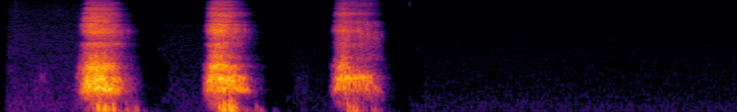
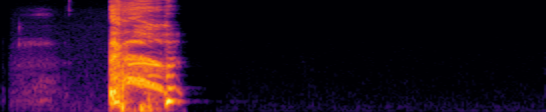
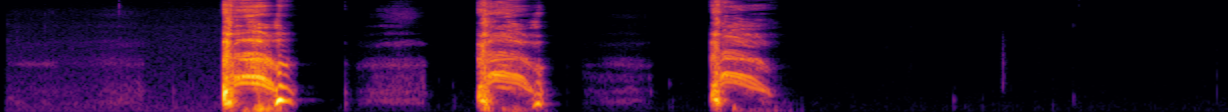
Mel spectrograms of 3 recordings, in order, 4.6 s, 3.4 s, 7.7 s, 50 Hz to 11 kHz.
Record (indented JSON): {
  "exhalation_length": "4.6 s",
  "exhalation_amplitude": 28321,
  "exhalation_signal_mean_std_ratio": 0.3,
  "cough_length": "3.4 s",
  "cough_amplitude": 29532,
  "cough_signal_mean_std_ratio": 0.26,
  "three_cough_length": "7.7 s",
  "three_cough_amplitude": 32395,
  "three_cough_signal_mean_std_ratio": 0.23,
  "survey_phase": "beta (2021-08-13 to 2022-03-07)",
  "age": "18-44",
  "gender": "Female",
  "wearing_mask": "No",
  "symptom_none": true,
  "smoker_status": "Never smoked",
  "respiratory_condition_asthma": false,
  "respiratory_condition_other": false,
  "recruitment_source": "REACT",
  "submission_delay": "3 days",
  "covid_test_result": "Negative",
  "covid_test_method": "RT-qPCR",
  "influenza_a_test_result": "Negative",
  "influenza_b_test_result": "Negative"
}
